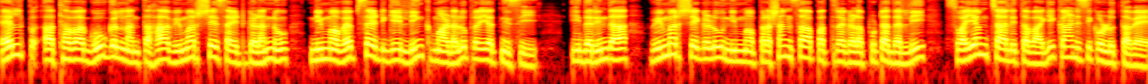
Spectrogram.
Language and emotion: Kannada, neutral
